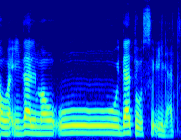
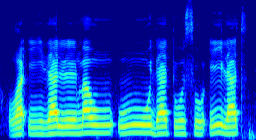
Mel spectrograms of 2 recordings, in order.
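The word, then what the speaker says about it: وَإِذَا الْمَوْءُودَةُ سُئِلَتْ: Jadi karena keseringan dari kita ketika membaca mad yang dua harakat itu seringnya bacanya lebih dari dua harakat. Jadi istilahnya itu attamtil namanya memanjangkan huruf di luar dari kadarnya. Jadi sering dari kita bacanya waidal mauudatu suilat. Jadi harus di harus dipanjangkan dengan dua harakat. Jadi caranya gimana? Caranya jangan terlalu dipanjangkan. Jadi kalau terasa udah cukup langsung langsung dipendekkan.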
